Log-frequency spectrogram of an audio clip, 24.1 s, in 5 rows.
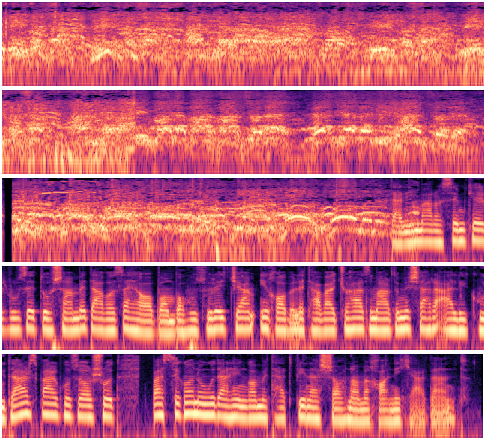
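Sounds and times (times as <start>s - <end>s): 
speech: 0.0s - 1.1s, 13.6s - 24.0s
funeral crowd chanting protest slogans: 0.0s - 13.8s.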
